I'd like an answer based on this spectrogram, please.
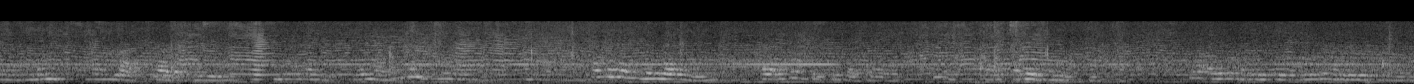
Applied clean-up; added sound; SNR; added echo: none; Buzz; -1 dB; reverberation time 0.6 s.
